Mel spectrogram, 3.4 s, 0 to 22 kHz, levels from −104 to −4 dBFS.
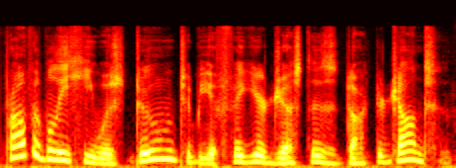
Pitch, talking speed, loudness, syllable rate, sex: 165 Hz, 230 wpm, -17 LUFS, 5.8 syllables/s, male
